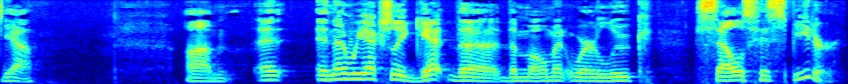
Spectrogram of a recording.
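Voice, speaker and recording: A man's voice: medium pitch, unhurried, darkish tone. Man casually hosting a fan podcast. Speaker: podcast host. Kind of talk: casual fan discussion and recap.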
